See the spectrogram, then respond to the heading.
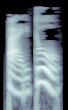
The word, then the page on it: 百度: bai du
